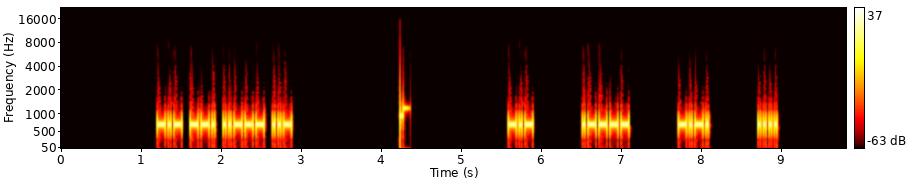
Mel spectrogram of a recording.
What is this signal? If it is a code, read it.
Morse code, heard as a keyed tone, about 36 wpm, spaced as for 18 wpm, 700 Hz. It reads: KG2U K1CH
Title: USA Call Signs - 4 Characters - 6x Character Spacing - 35wpm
